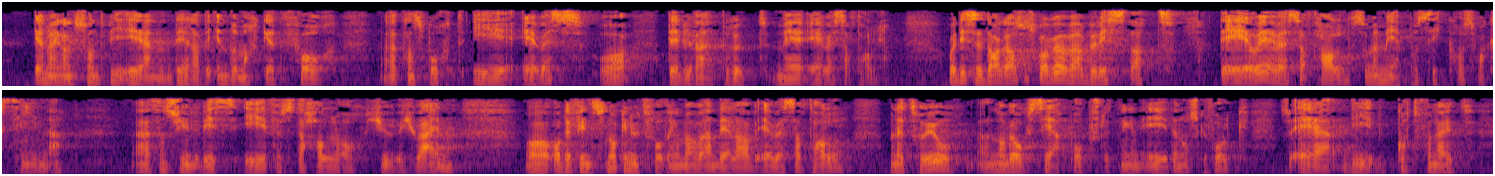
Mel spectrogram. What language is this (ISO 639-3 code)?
nno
